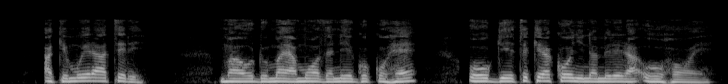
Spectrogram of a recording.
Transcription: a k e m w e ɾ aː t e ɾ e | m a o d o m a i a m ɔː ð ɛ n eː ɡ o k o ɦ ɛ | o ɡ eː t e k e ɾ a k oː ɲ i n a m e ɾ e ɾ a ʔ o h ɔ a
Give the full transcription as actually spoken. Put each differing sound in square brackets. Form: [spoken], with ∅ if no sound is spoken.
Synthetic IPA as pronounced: a k e m w e ɾ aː t e ɾ e | m a o d o m a [j] a m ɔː ð ɛ n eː ɡ o k o ɦ ɛ | o ɡ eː t e k e ɾ a k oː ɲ i n a m e ɾ e ɾ a ʔ o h ɔ [ɛ]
